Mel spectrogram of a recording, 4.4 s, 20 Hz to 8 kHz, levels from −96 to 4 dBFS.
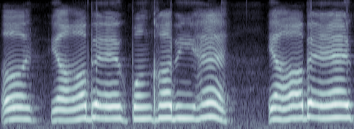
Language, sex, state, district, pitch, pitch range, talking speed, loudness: Hindi, female, Gujarat, Gandhinagar, 275 Hz, 260-290 Hz, 135 wpm, -11 LUFS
